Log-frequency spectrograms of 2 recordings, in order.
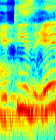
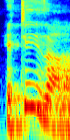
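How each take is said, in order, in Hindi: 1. अंतिम 'a' एक पूर्ण 'ay' स्वर है। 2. अंतिम 'a' एक कमज़ोर, बिना स्ट्रेस वाला 'uh' है। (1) "तो इसको हम इट इज ए नहीं पढ़ते हैं" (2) "बल्कि it is अ it is अ पढ़ते हैं इस तरह से"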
